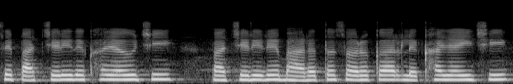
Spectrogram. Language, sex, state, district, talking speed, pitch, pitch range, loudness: Odia, female, Odisha, Nuapada, 80 wpm, 215 Hz, 205-220 Hz, -12 LUFS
